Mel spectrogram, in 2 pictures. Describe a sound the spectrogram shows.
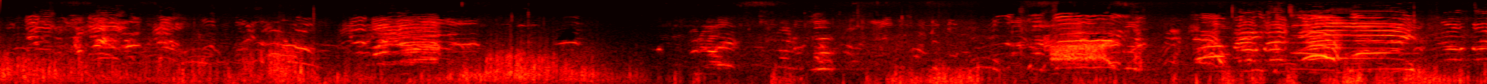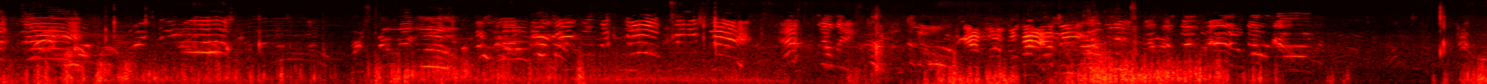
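Spectators cheer and shout from the sidelines.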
